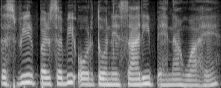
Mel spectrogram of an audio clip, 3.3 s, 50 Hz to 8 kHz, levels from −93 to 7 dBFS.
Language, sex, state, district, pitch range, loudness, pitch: Hindi, female, Arunachal Pradesh, Papum Pare, 175-205 Hz, -16 LUFS, 185 Hz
